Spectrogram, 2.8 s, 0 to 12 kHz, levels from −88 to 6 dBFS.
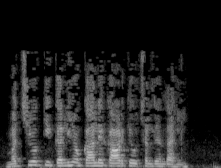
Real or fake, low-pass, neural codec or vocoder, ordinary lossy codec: fake; 10.8 kHz; vocoder, 44.1 kHz, 128 mel bands every 256 samples, BigVGAN v2; MP3, 32 kbps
